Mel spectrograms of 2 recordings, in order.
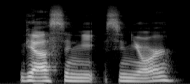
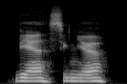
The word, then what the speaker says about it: Viens Seigneur: My first song is called um, "Via Senor," but if you pronounce it properly in French, like Viens Seigneur, whatever, by Keur Moussa, which is so this is a, a song they're singing in French.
